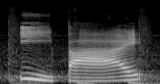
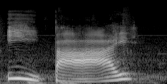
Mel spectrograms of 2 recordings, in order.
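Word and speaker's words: Yi bai (一百): Yi bai. Yi bai. – Ya, ikuti saya bicara. – I bai, i bai.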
